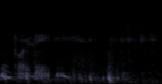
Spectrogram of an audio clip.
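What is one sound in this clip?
A hand rubs a cat's fur, rustling softly against bedding.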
